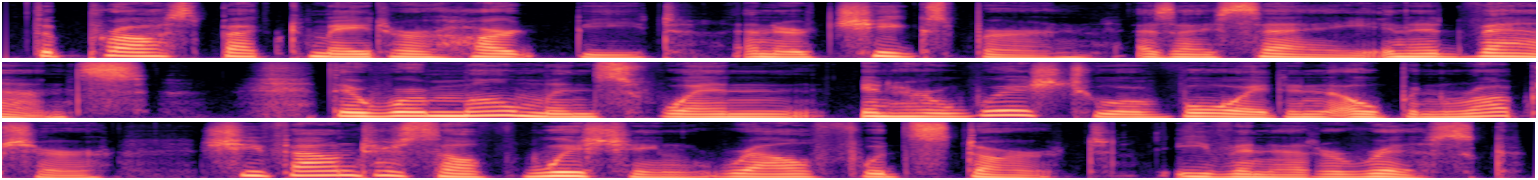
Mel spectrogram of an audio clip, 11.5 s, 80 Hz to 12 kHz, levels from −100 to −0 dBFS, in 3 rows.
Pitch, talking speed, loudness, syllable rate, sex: 175 Hz, 200 wpm, -19 LUFS, 5.0 syllables/s, female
